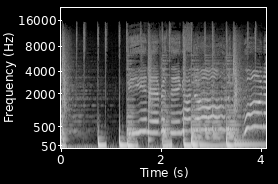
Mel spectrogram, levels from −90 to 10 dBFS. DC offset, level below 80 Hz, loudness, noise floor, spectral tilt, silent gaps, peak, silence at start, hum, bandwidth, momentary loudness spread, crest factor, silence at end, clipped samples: under 0.1%; -18 dBFS; -15 LUFS; -34 dBFS; -4.5 dB/octave; none; 0 dBFS; 0 s; none; 15.5 kHz; 8 LU; 14 dB; 0 s; under 0.1%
